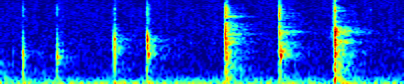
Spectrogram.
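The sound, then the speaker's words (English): A series of seven short, sharp mouth-made calls to stop a deer, starting with the mouth more closed and opening wider, spaced evenly and growing louder and brighter as they build, with no talking. “like that as I build up to just get the deer to hear me, because you'll know when they hear you.”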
